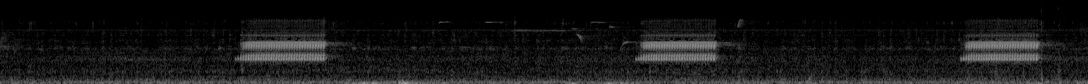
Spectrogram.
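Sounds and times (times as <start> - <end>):
Cope's gray treefrog Hyla chrysoscelis calling in Maryland USA: 2.4 - 3.6, 6.2 - 7.5, 9.6 - 10.6.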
